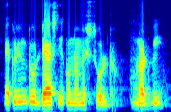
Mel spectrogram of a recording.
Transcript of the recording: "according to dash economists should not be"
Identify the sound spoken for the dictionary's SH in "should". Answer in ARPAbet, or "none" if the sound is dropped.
S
